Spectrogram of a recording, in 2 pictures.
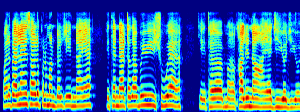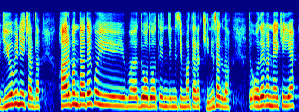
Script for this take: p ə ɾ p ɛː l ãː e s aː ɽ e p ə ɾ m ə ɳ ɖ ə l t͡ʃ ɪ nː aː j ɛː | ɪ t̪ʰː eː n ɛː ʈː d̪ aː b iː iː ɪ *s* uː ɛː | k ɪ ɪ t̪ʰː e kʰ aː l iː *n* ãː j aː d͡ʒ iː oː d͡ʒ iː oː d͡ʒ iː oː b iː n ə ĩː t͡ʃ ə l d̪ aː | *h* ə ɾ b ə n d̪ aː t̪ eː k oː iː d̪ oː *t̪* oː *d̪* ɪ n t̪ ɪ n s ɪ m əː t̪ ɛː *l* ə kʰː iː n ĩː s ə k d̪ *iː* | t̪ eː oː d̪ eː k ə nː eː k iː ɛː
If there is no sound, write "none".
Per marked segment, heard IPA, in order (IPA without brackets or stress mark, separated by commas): ʃ, n, h, d̪, t̪, ɾ, aː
